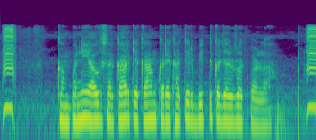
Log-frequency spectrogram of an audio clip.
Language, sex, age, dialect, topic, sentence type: Bhojpuri, male, 18-24, Western, banking, statement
